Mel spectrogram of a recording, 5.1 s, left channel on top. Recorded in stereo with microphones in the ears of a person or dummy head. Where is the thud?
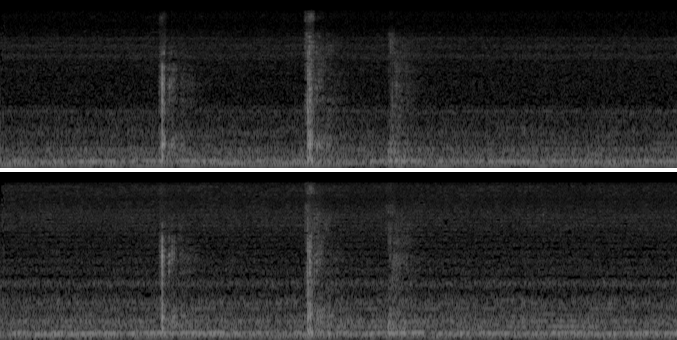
55° right (ahead or behind), 5 m.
